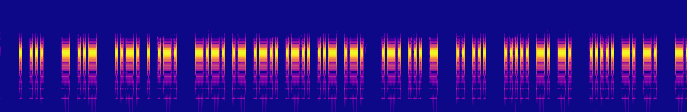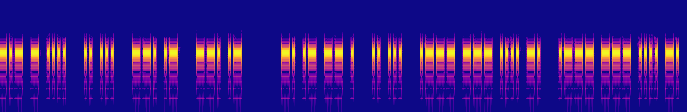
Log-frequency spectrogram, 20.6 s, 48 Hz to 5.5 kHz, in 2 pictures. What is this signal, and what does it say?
Morse code, heard as a keyed tone, about 30 wpm, 590 Hz. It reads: ES TU FER CALLUR RST IS 5NN 5NN QTH IS GA GA NAME IS JOHN JOHN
